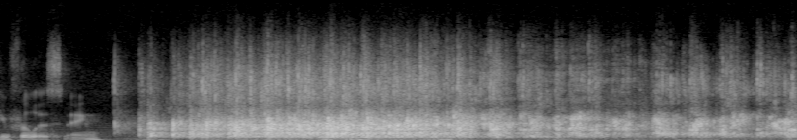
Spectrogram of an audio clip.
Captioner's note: applause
